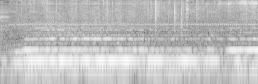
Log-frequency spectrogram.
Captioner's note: fire crackling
